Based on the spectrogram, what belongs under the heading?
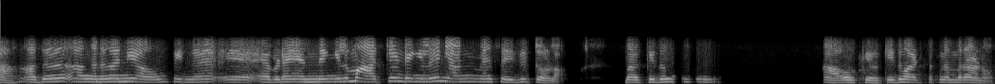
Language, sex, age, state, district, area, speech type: Malayalam, female, 30-45, Kerala, Ernakulam, rural, conversation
